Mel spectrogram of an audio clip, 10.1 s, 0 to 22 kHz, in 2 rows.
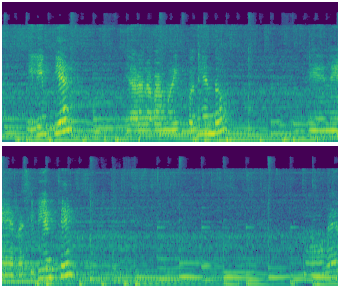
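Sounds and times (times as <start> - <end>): background music with held notes: 0.0 - 10.0
liquid sizzling in a pot: 0.0 - 10.0.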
